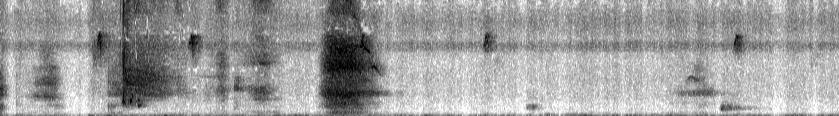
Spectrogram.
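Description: Near silence: faint outdoor room tone with a low rumble. A soft breath comes about three seconds in, and two faint short chirps follow later.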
